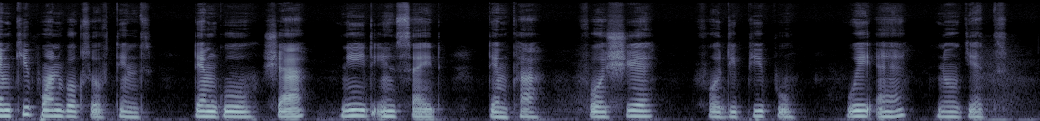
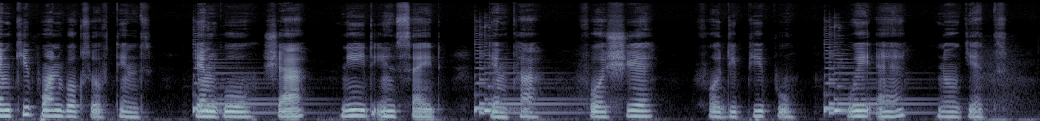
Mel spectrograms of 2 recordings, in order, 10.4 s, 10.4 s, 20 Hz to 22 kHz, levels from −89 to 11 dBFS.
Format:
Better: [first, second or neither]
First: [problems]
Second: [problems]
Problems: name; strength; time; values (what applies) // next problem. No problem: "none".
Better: first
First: none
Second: background sound (Plucked string instrument); 7 dB below the speech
